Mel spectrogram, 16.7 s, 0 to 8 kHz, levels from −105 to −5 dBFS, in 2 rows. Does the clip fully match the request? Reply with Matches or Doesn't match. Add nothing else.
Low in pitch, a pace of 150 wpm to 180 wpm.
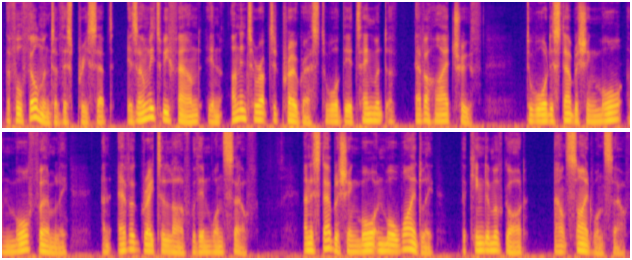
Matches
